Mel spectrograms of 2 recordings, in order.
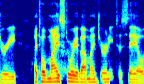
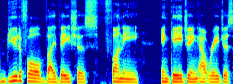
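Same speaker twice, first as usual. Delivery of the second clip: ordinary delivery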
